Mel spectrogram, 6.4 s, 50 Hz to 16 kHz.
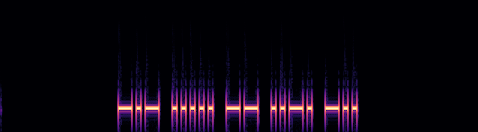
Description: Morse code, heard as a keyed tone, about 21 wpm, 700 Hz. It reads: K5MFD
